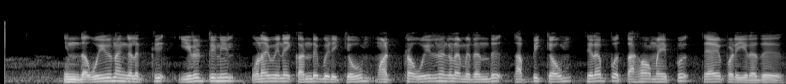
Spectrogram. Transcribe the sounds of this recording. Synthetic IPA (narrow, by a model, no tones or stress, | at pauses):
ɪnd̪ɐʊjɪɾɪɳɐŋɡɐɭɯkːɯɪɾɯʈːɪnɪlʊɳɐʋɪnɐɪkɐɳɖɯp̬ɪɽɪkːɐʋɯmːɐʈrɐʊjɪɾɪɳɐŋɡɐɭɯmɪɾɯnd̪ɯt̪ɐpːɪkːɐʋɯmt̪ɪrɐpːɯt̪ɐɣɐʋɐmɐɪpːɯt̪eːʋɐɪpːɐɽɯɣɪrɐðɯ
